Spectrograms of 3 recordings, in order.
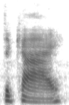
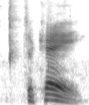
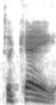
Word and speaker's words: Takei: Shatner always called him Takai, okay, and then but his real name is pronounced Takei, as in, and it's his way he would tell him. It's a Bill. It's pronounced Takei, as in toupee.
